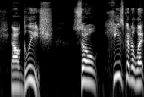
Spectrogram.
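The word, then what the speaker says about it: Dalgleish: uh, Professor Angus, uh, I can't pronounce his last name. Uh, how do you say his last name, Nick? Dal Gleas. Dal Gleas.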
